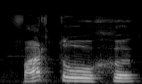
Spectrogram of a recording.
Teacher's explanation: фартух наголос на другому складі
